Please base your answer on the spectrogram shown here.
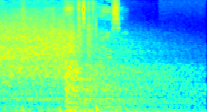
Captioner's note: poof!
